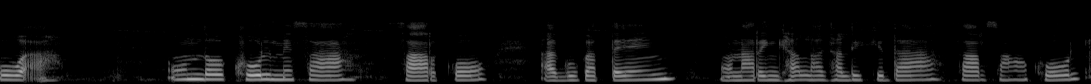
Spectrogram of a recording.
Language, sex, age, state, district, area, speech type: Santali, female, 30-45, West Bengal, Bankura, rural, spontaneous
